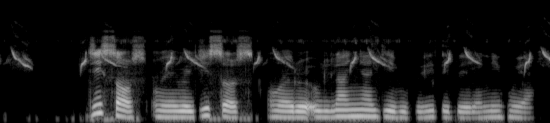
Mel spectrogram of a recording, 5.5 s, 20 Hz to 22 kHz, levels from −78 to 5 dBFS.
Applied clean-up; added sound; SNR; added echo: none; Bird vocalization, bird call, bird song; 15 dB; none.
